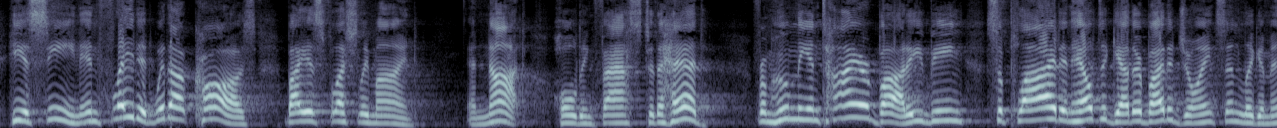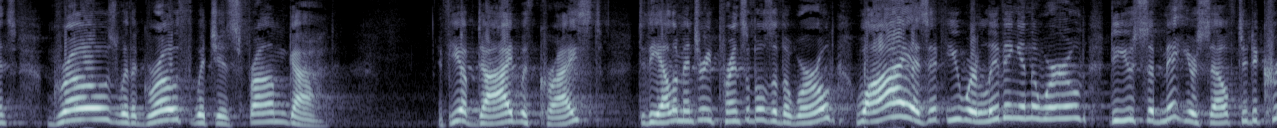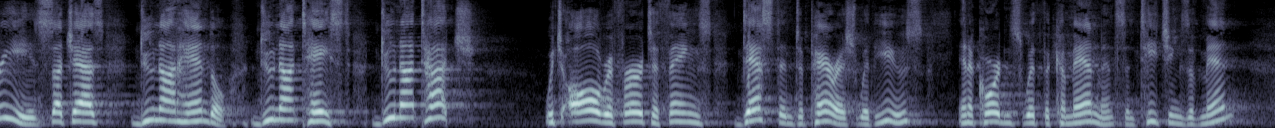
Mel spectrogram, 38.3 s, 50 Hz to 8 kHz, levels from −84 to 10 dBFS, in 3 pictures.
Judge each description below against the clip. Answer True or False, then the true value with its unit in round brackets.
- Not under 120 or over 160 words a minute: True (155 wpm)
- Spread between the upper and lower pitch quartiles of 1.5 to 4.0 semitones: False (4.8 semitones)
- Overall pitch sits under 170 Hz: False (210 Hz)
